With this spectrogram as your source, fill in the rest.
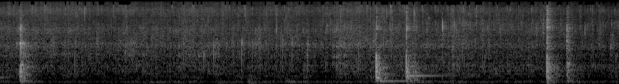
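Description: A gravy with chili and coriander powder sautéing in a pan, giving a steady soft sizzle throughout, with a few sharp clinks and scrapes of a spoon against the pan.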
